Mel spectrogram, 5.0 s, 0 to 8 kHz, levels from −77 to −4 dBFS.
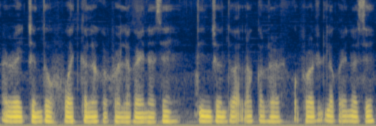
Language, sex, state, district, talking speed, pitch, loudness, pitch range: Nagamese, male, Nagaland, Dimapur, 180 wpm, 115 Hz, -17 LUFS, 110-120 Hz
